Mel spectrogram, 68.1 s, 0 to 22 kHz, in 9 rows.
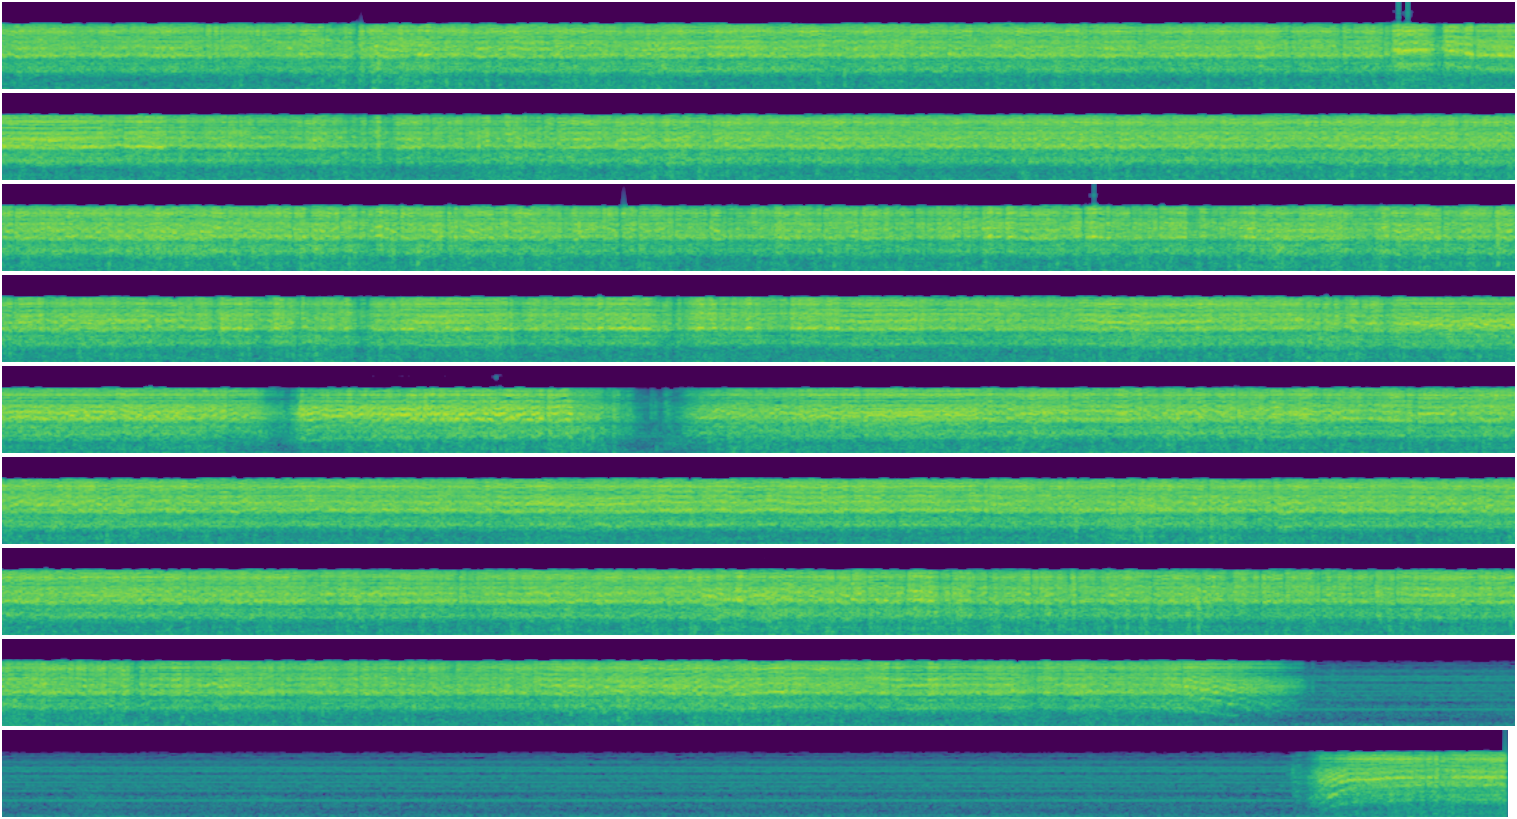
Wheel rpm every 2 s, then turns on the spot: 230, 230, 230, 240, 230, 230, 230, 240, 230, 230, 230, 220, 230, 230, 220, 180, 130, 170, 210, 220, 230, 230, 230, 230, 230, 230, 230, 230, 220, 140, 0, 0, 0, 50.
none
